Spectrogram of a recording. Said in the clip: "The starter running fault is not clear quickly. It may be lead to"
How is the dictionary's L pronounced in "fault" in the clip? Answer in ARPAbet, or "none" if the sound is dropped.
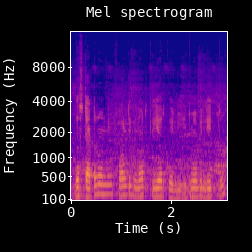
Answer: L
